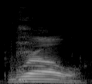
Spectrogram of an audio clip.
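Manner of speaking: loud frustrated shout; exasperated shout. Real, not acted. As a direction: yell in frustration. Exasperated after falling.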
